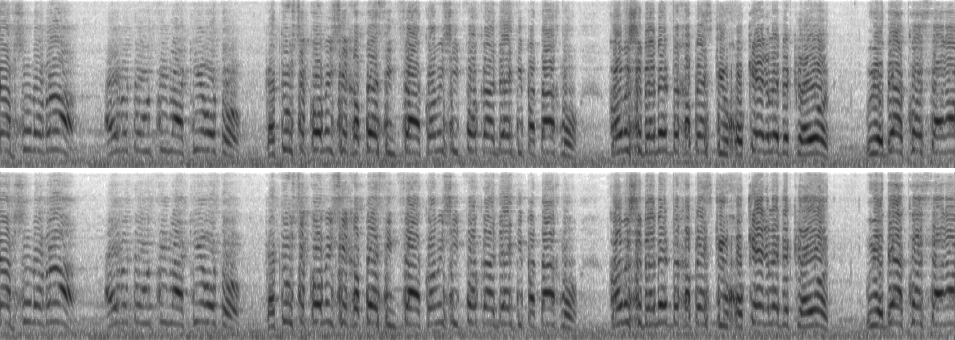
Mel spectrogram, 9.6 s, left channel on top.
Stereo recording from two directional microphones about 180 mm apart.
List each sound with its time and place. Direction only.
0.0 s a man's voice: 5° left (ahead or behind); by 8.3 s 50° right (ahead or behind)
8.6 s speech: 25° right (ahead or behind)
